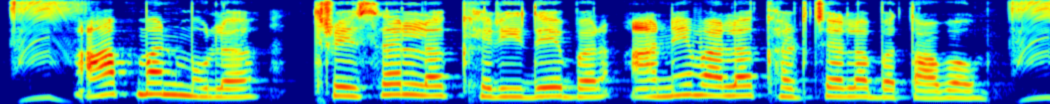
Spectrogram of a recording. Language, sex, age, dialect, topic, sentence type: Chhattisgarhi, female, 25-30, Central, agriculture, question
